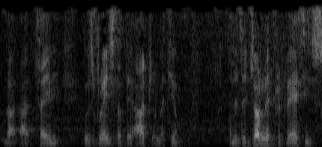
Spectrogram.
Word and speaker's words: Adramyttium: Adramyttium. I got the same pronunciation as Hamish, so we're either both correct. Hopefully, I'm sure we are. Adramyttium, and it's a bit like the Calmac ferry that I was on going to Brodick.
